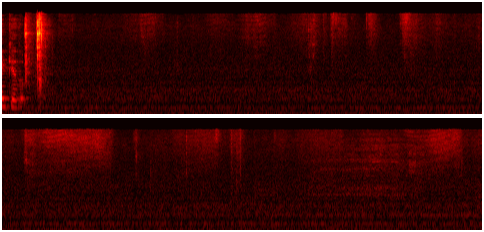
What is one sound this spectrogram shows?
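A comb brushes through hair.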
